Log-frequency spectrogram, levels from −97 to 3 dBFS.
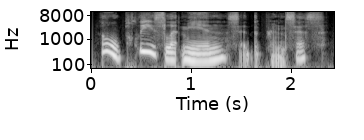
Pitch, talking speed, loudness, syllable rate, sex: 200 Hz, 195 wpm, -17 LUFS, 5.0 syllables/s, female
